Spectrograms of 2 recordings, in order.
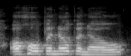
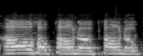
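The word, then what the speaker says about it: ho'oponopono: so I'm inclined to do my aopo prayer yes did I pronounce that right h oh gosh hopo yes no you didn't I it's ohono Pono prayer oh I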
